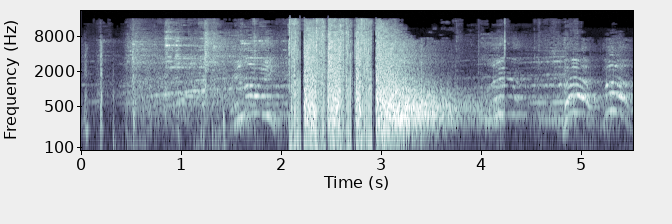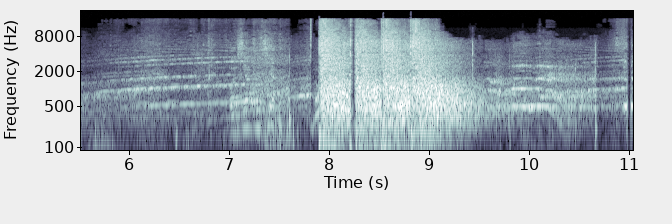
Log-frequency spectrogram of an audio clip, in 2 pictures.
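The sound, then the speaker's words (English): Gunfire from a person shooting at police out of a second-floor window: two bursts of several sharp, rapid shots, with wailing siren-like tones running between and around them. “The shots are getting louder as they get closer. That's of the person shooting at cops out the window of the second floor.”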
